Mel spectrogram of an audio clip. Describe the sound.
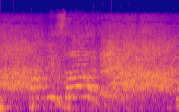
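Crowd chanting Pakistan Zindabad slogans at a Pakistan Day event, a loud massed shout of many voices surging in repeated waves and staying strong throughout.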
